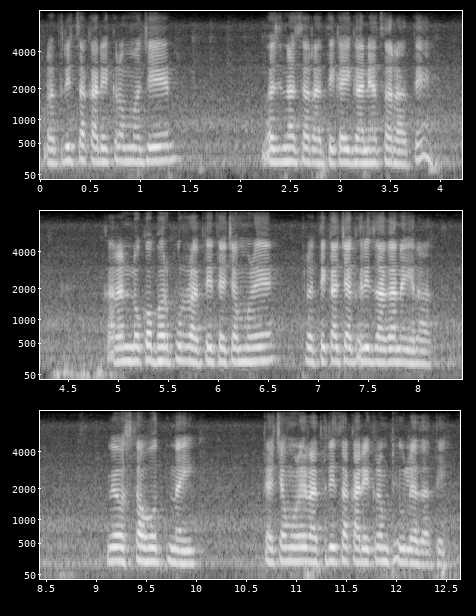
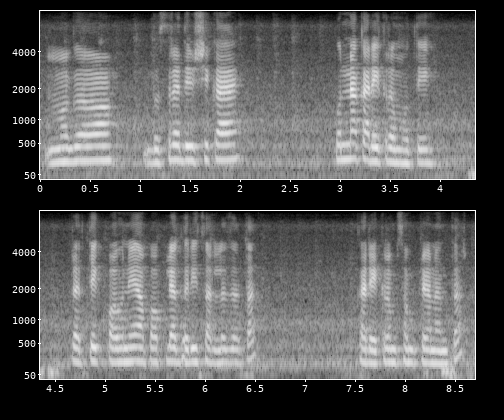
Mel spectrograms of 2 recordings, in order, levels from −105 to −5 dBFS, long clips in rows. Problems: constant background noise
